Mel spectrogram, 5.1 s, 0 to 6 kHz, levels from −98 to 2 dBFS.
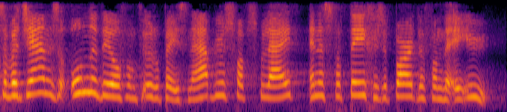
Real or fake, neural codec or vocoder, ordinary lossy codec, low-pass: fake; codec, 24 kHz, 0.5 kbps, DualCodec; none; 5.4 kHz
